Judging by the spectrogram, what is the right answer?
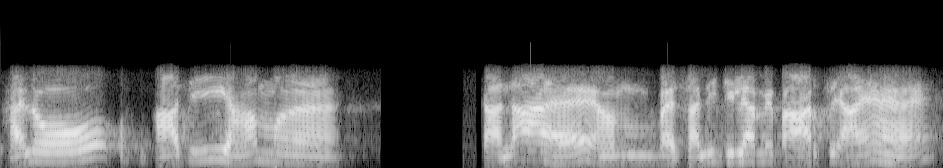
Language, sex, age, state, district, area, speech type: Hindi, male, 60+, Bihar, Vaishali, rural, conversation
